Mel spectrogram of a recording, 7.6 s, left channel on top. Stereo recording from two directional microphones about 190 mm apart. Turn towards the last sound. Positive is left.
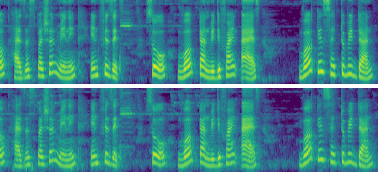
turn(degrees=40)  # may be behind; listen again after turning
